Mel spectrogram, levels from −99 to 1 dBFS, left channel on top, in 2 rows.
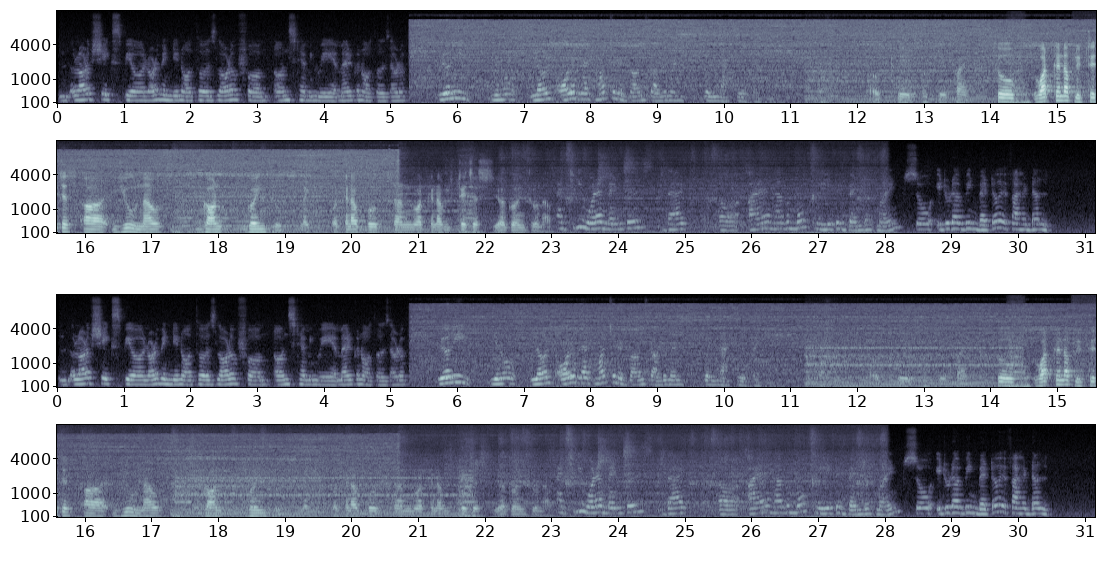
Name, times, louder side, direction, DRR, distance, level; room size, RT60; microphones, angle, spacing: voice 1, 0.0-5.2 5.7-10.5 11.4-11.6 23.1-25.0 25.5-30.4, right 2 dB, 50° right, 1.1 m, -38 dB
sound 1, 5.3-20.7, left 6 dB, 30° left, 0.6 m, -36 dB
sound 2, 11.2-14.6 17.3-21.9, right 2 dB, 15° right, 0.6 m, -39 dB
voice 2, 12.2-17.2 17.6-19.4 19.7-23.0, left 6 dB, 75° left, 0.3 m, -28 dB
sound 3, 15.2-28.1, right 4 dB, 80° right, 0.9 m, -46 dB
2.9 x 2.2 x 2.6 m
head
